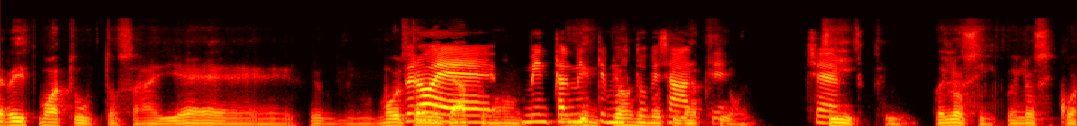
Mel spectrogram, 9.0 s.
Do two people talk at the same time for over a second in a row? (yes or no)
yes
